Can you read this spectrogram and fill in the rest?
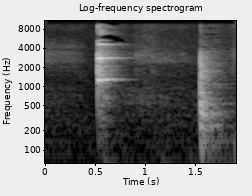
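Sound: glasses clinking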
